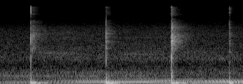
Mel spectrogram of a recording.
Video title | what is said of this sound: 8/10 Giant Pumpkin Update. Big and orange! | it sounds solid it's a solid sound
